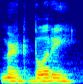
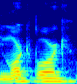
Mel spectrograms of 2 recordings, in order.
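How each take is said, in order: First: The name is said with its native pronunciation. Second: The name is said with an anglicized pronunciation.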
